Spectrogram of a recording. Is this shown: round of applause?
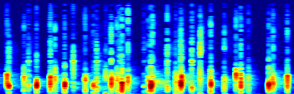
yes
